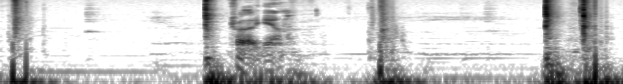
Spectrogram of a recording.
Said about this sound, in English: Definitely lots of zipper noise on door slams and bassy events like wind. That, believe it or not, was a door slam in the bathroom.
